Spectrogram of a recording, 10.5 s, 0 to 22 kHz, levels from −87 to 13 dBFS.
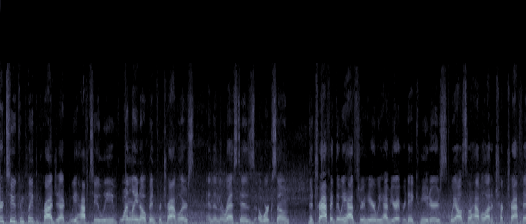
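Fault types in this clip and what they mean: One channel drops out: at 2.32–2.50 s and 7.97–8.12 s the level falls abruptly by about 6 dB, then recovers, with nothing else changing. This likely comes from one of two identical channels briefly going missing, which halves the mono sum.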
